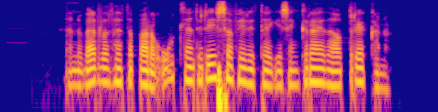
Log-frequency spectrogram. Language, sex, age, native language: Icelandic, female, 40-49, Icelandic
